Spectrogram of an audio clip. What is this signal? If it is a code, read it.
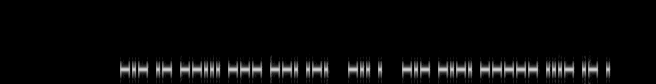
Morse code, heard as a keyed tone, about 40 wpm, 700 Hz. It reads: KA7OGR DE KC0VAE
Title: USA Callsign DE Callsign - 6 Characters - 40wpm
